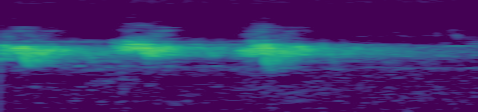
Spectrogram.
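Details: Western tanager song from western North America: three quick, rough, burry phrases in rapid succession, fading out afterwards, with no other clear sounds.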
